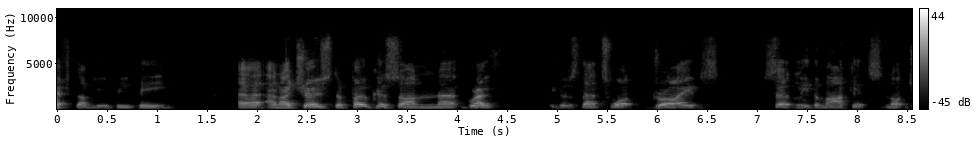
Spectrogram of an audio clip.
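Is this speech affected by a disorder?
No.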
